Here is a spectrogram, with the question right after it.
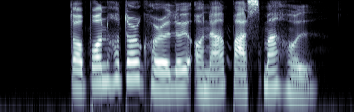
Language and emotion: Assamese, neutral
